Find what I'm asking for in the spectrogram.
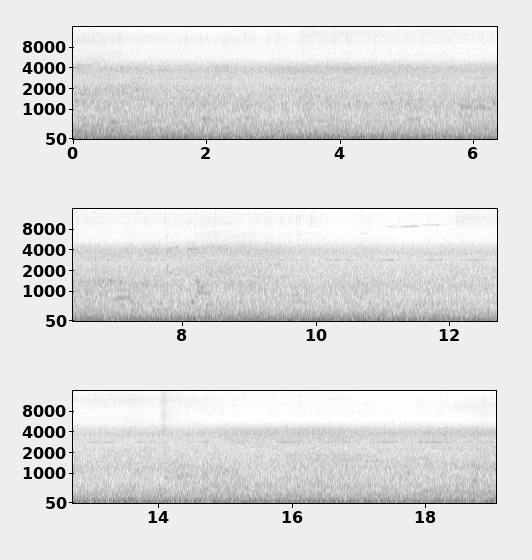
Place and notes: Zhongshan Rd., Donggang Township - Next to the bus stop
Next to the bus stop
